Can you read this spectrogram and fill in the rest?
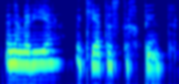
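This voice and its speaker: Woman narrating a literary story. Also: mid-range voice. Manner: measured, expressive storytelling.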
